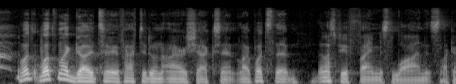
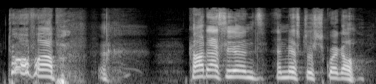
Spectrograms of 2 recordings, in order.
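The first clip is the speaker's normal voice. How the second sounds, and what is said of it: Poor attempt at Irish accent. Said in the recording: “You can't do the Irish accent. ... What is that accent? What part of Ireland do you think you're from?”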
